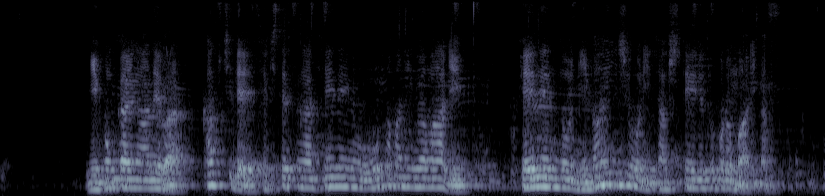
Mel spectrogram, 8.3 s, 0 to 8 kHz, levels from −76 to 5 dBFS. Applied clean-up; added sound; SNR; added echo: neural separator model SepFormer DNS4.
